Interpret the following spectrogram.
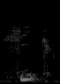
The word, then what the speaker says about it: hic: many roman soldiers okay latin for here is heek rhyming with squeak so uh malta bella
